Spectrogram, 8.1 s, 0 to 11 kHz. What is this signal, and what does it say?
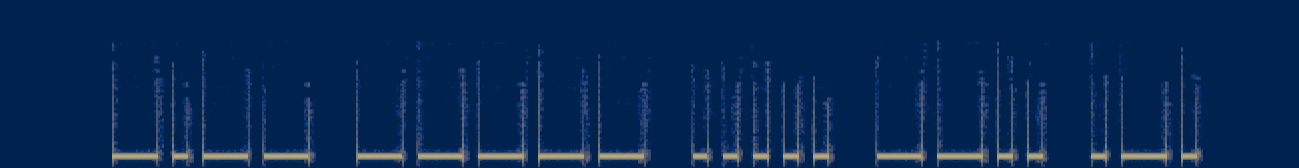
Morse code, heard as a keyed tone, about 13 wpm, 800 Hz. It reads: Y05ZR
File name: LEZIONI / 10 SIGNS / 10A SLASH 12wpm 2314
